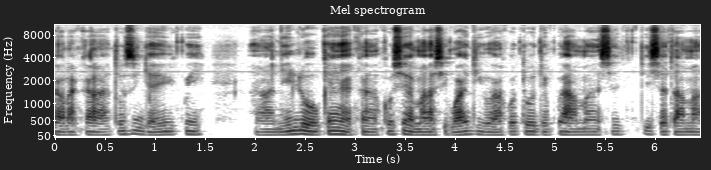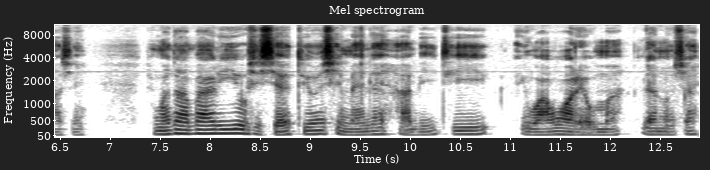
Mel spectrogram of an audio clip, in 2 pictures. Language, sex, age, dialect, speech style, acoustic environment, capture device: Yoruba, male, 25-34, Nigeria - Ibadan, relaxed; happy, nature, mobile / Linux / Chrome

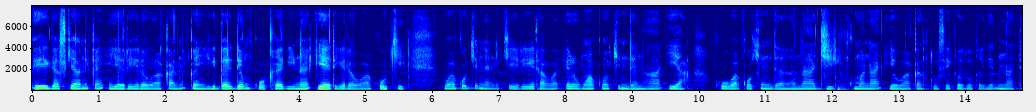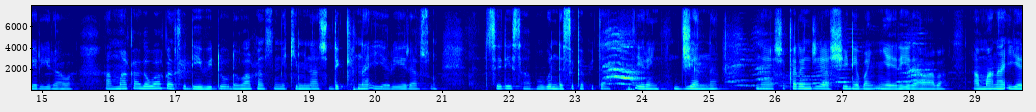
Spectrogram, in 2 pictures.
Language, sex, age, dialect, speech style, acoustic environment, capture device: Hausa, female, 25-34, Nigeria - Nigerian Standard, relaxed; focused, silence, mobile / macOS / Safari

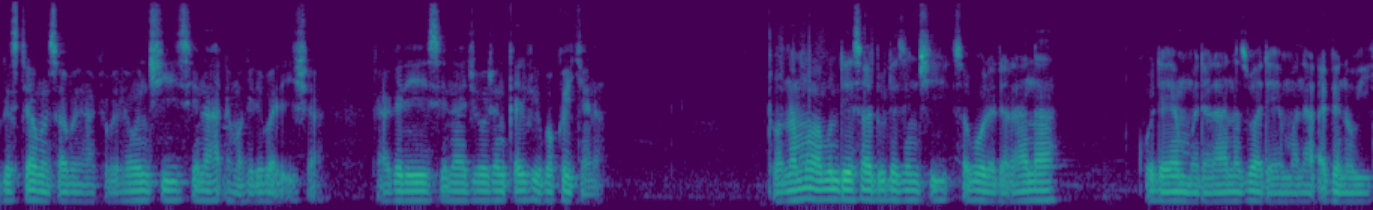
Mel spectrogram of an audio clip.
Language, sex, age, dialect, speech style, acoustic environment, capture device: Hausa, male, 35-44, Nigeria - Kano, nervous; excited; stressed; anxious, music; nature, mobile / Linux / Chrome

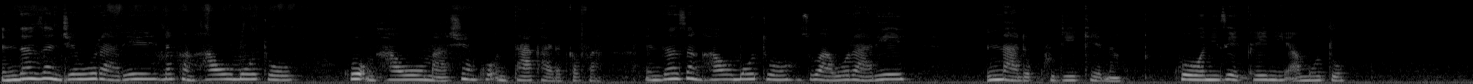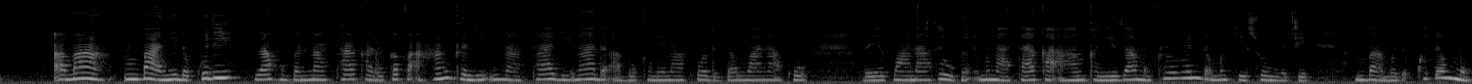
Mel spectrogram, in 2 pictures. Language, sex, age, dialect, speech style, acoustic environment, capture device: Hausa, female, 25-34, Nigeria - Kano, relaxed, nature, desktop / Windows / Chrome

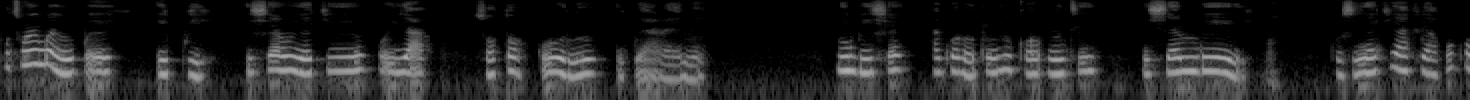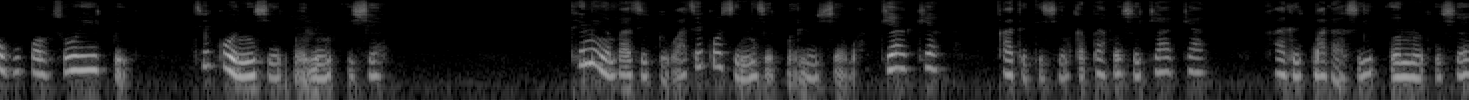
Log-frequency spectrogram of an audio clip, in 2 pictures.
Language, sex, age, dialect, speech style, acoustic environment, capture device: Yoruba, female, 25-34, Nigeria - Lagos Yoruba, happy; relaxed; excited, silence, mobile / Linux / Chrome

